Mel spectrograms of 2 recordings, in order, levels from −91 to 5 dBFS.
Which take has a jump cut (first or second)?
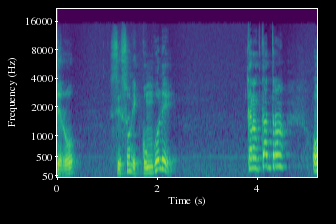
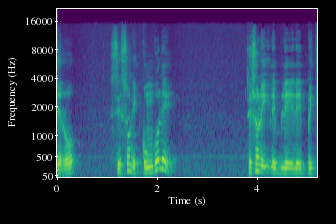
first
